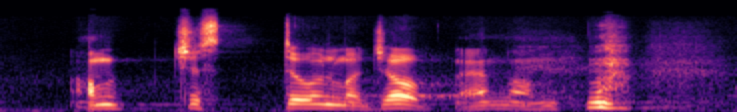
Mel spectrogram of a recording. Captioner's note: chuckles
